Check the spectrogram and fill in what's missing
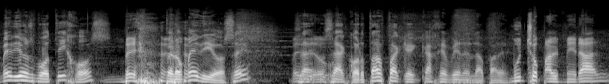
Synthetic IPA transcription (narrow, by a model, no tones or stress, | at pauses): me̞ðjo̞zβo̞t̪ixo̞spe̞ɾo̞me̞ðjo̞se | seoseako̞ɾt̪aospake̞ːŋkaxe̞mbjenenlapaɾe̞ðmũt͡ʃopalme̞ɾal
